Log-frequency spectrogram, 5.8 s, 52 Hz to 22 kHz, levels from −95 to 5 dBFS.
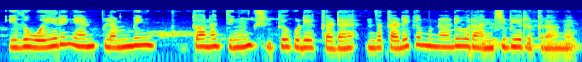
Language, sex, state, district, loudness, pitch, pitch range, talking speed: Tamil, female, Tamil Nadu, Kanyakumari, -15 LUFS, 235 Hz, 220-250 Hz, 155 wpm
